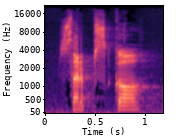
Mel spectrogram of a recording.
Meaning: Serbia (a country on the Balkan Peninsula in Southeastern Europe)
- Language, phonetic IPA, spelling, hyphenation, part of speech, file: Czech, [ˈsr̩psko], Srbsko, Srb‧sko, proper noun, Cs-Srbsko.ogg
